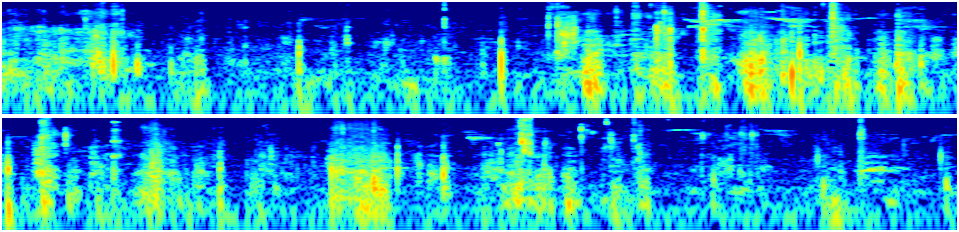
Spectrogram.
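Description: Close-miked chewing and mouth noises of a person eating rice and boiled-egg curry by hand, with many irregular sharp clicks and smacks.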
